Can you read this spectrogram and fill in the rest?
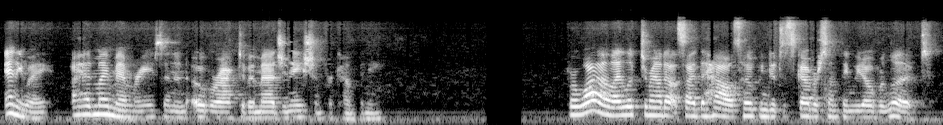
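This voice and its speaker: A woman reading a mystery novel aloud as a volunteer, narrating in a steady first-person voice. Her pitch sits on the low side, and faint noise hums underneath. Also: fast talker, rough recording. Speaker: volunteer reader.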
